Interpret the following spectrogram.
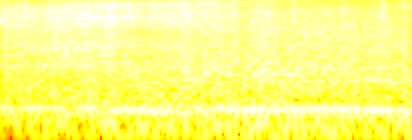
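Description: A steady rushing noise, like wind, over a low steady hum.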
